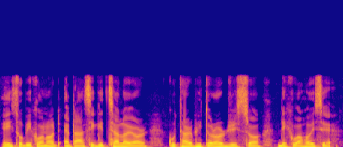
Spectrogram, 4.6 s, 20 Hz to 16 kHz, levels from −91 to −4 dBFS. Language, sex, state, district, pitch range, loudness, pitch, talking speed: Assamese, male, Assam, Kamrup Metropolitan, 120-140 Hz, -13 LUFS, 130 Hz, 115 wpm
